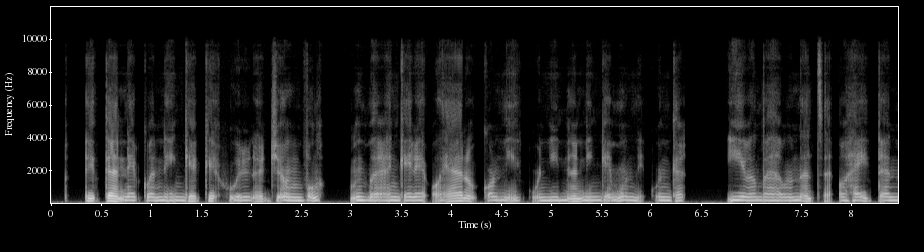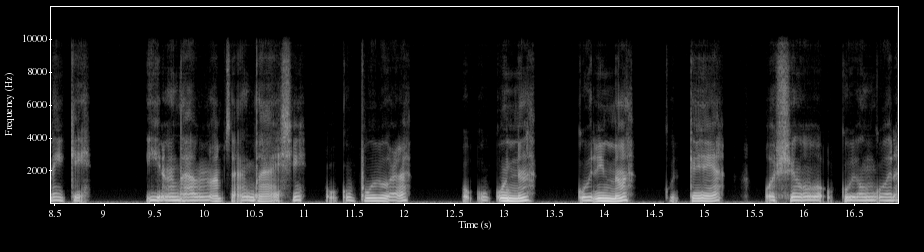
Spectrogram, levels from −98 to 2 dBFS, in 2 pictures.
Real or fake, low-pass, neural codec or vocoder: fake; 9.9 kHz; autoencoder, 22.05 kHz, a latent of 192 numbers a frame, VITS, trained on many speakers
